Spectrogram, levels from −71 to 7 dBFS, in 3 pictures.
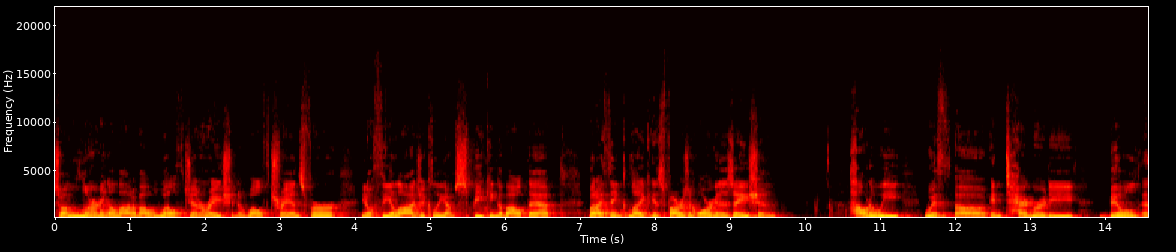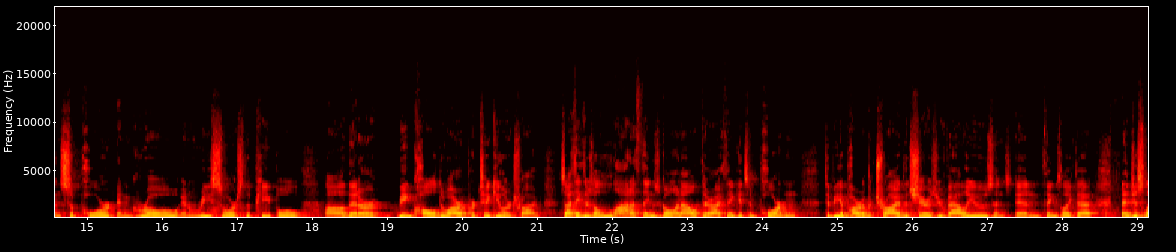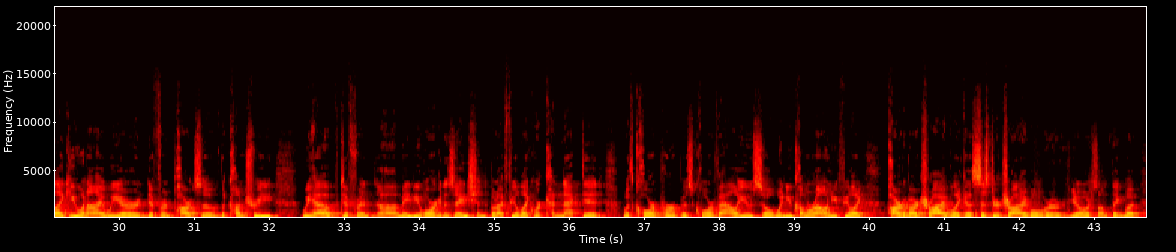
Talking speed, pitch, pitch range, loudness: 185 wpm, 125 Hz, 115-145 Hz, -27 LUFS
